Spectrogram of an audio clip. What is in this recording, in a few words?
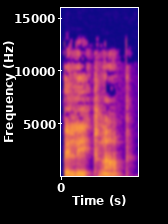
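"billy club", English, uk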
